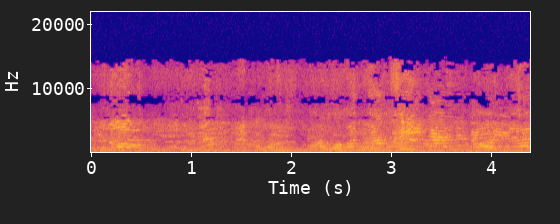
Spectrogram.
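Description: Many boys talking at once: a steady babble of overlapping chatter with no single voice standing out.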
